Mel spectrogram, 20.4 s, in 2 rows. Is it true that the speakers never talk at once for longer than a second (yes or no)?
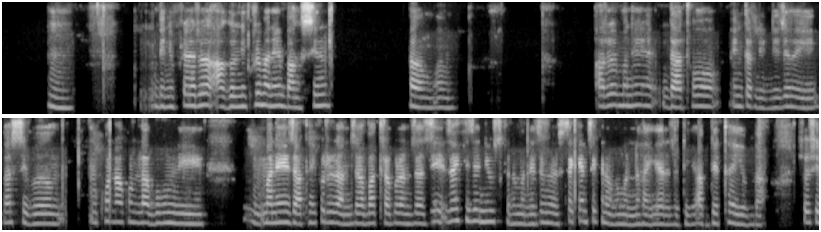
no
